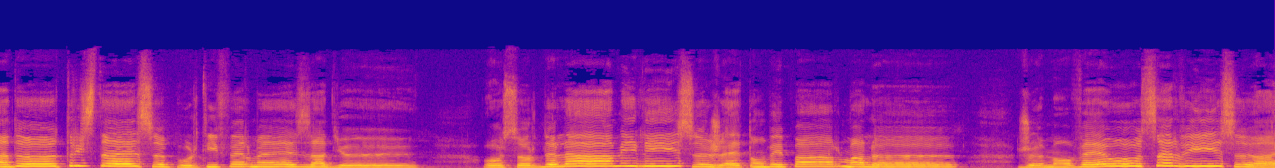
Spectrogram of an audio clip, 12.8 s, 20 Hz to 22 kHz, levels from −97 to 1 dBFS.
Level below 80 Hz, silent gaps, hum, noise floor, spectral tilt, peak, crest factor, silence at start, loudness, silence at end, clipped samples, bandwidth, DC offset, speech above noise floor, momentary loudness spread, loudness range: -54 dBFS; none; none; -45 dBFS; -4.5 dB/octave; 0 dBFS; 14 dB; 0 s; -14 LUFS; 0 s; under 0.1%; 14 kHz; under 0.1%; 31 dB; 7 LU; 3 LU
